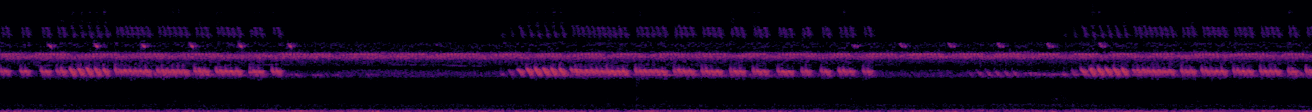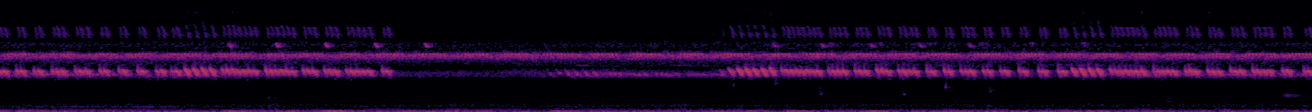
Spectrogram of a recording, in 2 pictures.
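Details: Autumn insects calling for sleep ambience: a dense chorus of high, steady trilling chirps, with pulsed bursts that swell every few seconds over a continuous ringing tone, and a faint low rumble underneath.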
